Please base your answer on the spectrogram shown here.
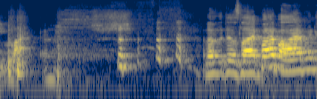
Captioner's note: rimshot; sigh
